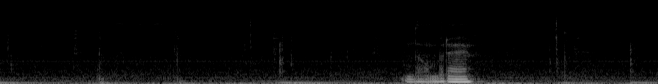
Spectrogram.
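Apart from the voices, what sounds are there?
pressing keyboard shortcut keys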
